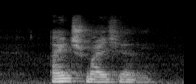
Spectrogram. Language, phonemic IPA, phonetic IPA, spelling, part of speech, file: German, /ˈaɪ̯nˌʃmaɪ̯çəln/, [ˈʔaɪ̯nˌʃmaɪ̯çl̩n], einschmeicheln, verb, De-einschmeicheln.ogg
- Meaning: to ingratiate oneself (get favor through flattery)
